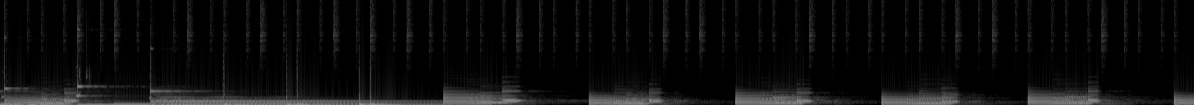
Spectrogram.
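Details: Only keyboard music is heard, with repeated synthesizer chords and no animal sounds. A sustained chord opens, followed by short rhythmic bursts of notes.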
